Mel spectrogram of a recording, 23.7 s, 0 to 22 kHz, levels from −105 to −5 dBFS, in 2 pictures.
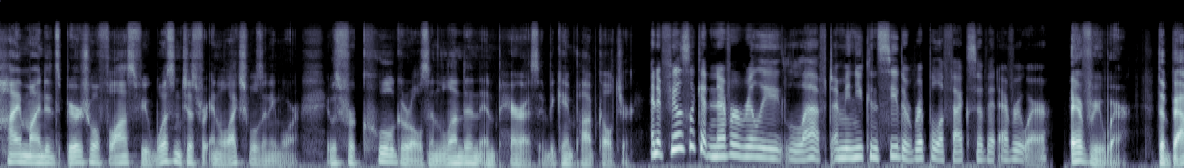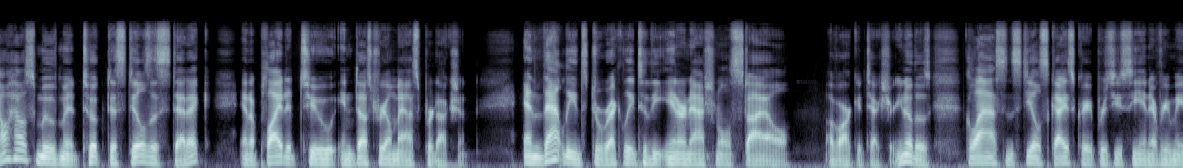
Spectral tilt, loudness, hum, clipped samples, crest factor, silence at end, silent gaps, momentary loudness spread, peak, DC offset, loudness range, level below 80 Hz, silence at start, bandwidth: -5 dB/octave; -28 LUFS; none; under 0.1%; 22 dB; 0 s; 10.54-10.60 s; 13 LU; -6 dBFS; under 0.1%; 8 LU; -46 dBFS; 0 s; 13.5 kHz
